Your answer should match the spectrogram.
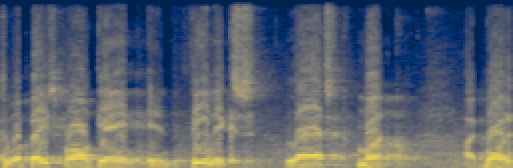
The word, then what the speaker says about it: Phoenix: baseball game in Phoenix this is how it's spelled but Phoenix Phoenix Phoenix last month I bought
